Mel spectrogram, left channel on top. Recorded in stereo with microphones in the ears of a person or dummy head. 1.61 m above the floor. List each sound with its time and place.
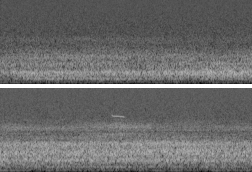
Only background noise.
